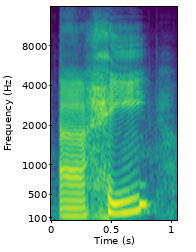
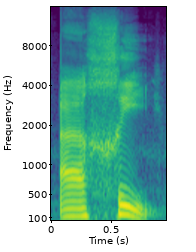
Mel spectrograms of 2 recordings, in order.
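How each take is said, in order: First: The middle consonant is a light breathy h. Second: The middle consonant is a rasping throaty kh. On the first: The speaker calls it wrong. "Bukan ahi" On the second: The speaker calls it right. "tapi akhi"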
